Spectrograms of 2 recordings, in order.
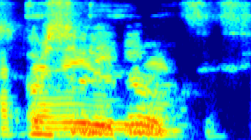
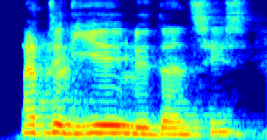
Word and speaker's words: Atelier Ludensis: Atelier Ludensis, yes. Atelier Ludensis. So should I pronounce it like French style? Yeah, I think it's a bastardization of French and Latin.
